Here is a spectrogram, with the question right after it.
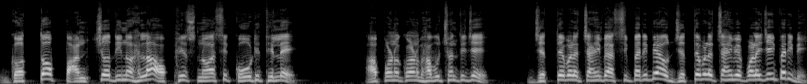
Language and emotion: Odia, angry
